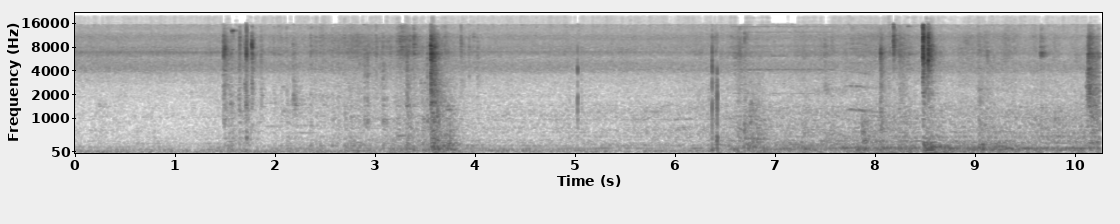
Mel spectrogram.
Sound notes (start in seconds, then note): 6.4 doors closing behind me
